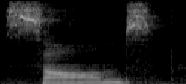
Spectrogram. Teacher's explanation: The Z, the S sound at the end is a Z. Psalms. The P is also silent, so we just start on the S sound. · In Psalms, the L is silent, but it affects how we say the ah vowel. It's a little bit more dark.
